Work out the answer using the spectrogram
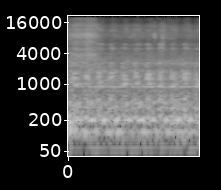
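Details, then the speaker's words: Toyota Wigo after misfire and check engine light fault codes cleared: revved engine picks up cleanly and evenly with a smooth steady hum, strong response, no misfire or stumble. "tayo dito RPM natin Ayan malakas na yung response so malakas na yyung engine"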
